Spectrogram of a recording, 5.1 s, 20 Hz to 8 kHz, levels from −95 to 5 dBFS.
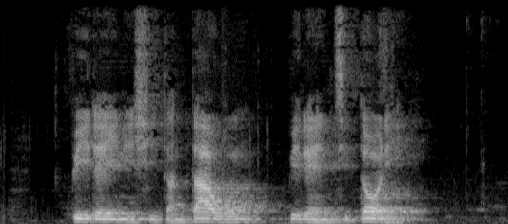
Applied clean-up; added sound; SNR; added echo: neural separator model SepFormer DNS4.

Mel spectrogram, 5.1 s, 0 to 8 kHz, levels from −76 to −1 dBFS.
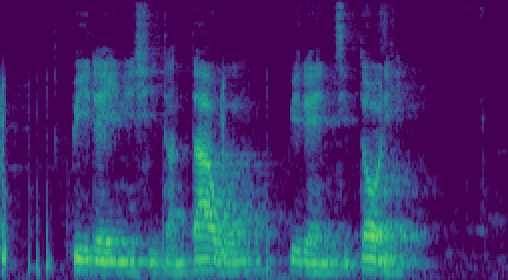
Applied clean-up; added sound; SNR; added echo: none; Telephone; 13 dB; none.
